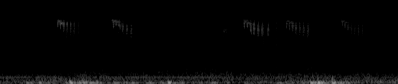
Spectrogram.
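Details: Wild birds hidden in a bushy thicket give thin, high, downward-slurred chirps in a quick run of about five notes, with low rustling thumps beneath.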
